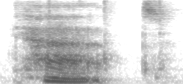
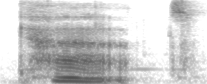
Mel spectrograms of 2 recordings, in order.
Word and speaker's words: cat: لاحظوا الكلمة التالية، هذه تنطق cat، cat، القط، cut، cut، cat، cut، cat، cut.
